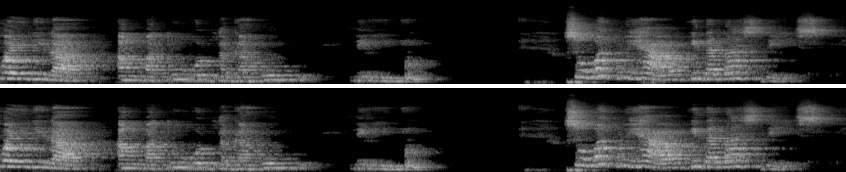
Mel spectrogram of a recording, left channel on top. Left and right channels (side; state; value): both; normal; correlation 0.33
